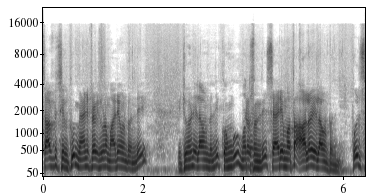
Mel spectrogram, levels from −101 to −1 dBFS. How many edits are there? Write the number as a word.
one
